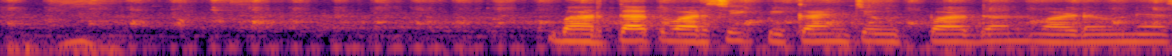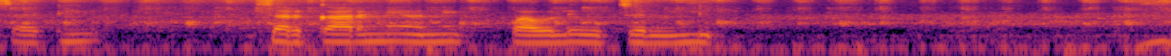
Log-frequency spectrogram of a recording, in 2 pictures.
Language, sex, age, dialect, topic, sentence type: Marathi, female, 31-35, Varhadi, agriculture, statement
